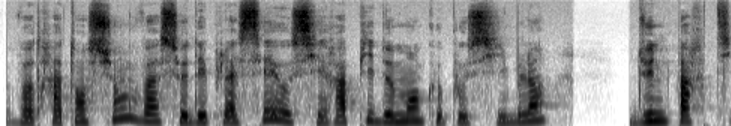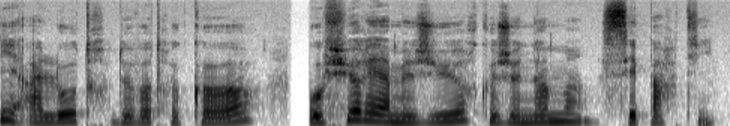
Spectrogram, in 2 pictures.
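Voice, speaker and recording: A woman leading a guided yoga relaxation as an instructor, in a calm, measured, soothing manner. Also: fairly low pitch.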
